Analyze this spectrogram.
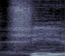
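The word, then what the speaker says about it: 四: The number 4 is also pronounced as she in Japanese, which is also the same pronunciation as the word for death.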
